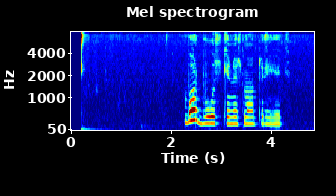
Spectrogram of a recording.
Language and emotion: Russian, sad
